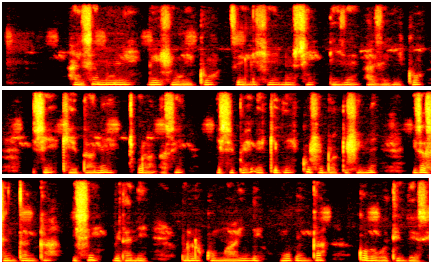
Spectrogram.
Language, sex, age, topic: Gamo, female, 25-35, government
